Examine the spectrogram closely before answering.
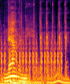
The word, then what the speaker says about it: anemone: Please note, it's pronounced anony. Anemone. Those colorful sea creatures with the tentacles.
